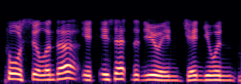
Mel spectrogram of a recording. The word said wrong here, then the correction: Ingenium: model? – Yes, if that's how it's pronounced, the new Ingenium.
